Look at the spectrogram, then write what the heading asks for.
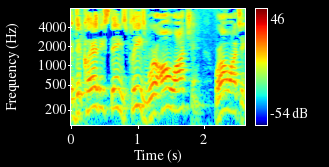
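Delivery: high, taunting, mocking sarcastic tone. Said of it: "This is this holy sarcasm".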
